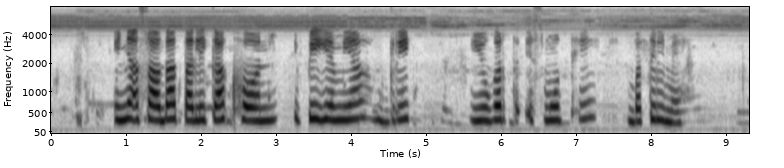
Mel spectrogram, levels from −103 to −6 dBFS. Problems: background sounds at intervals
